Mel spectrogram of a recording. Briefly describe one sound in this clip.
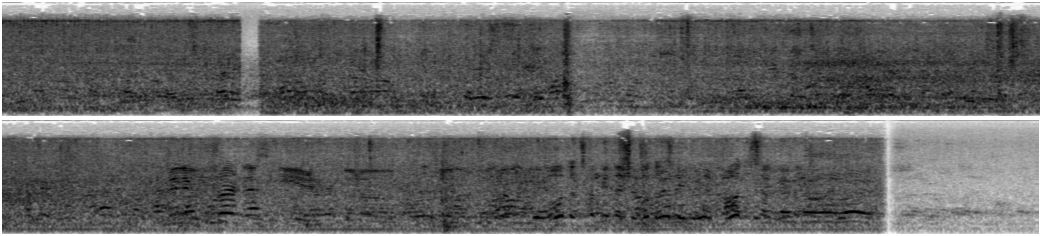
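A crowd of men talk loudly all at once, close by, outdoors.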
